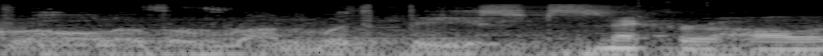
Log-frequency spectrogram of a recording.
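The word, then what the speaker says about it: Necrohol: over run with beasts necro Hall is how you pronounce that okay Necker Halloween we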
